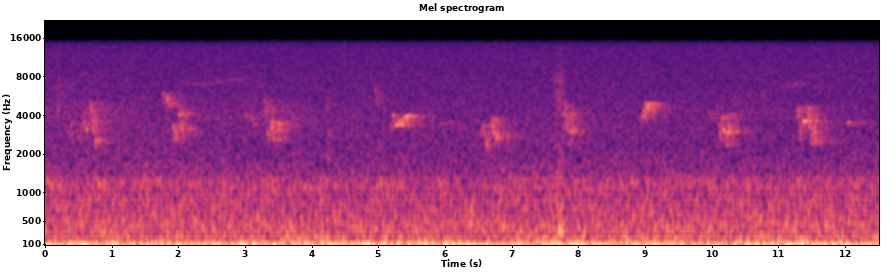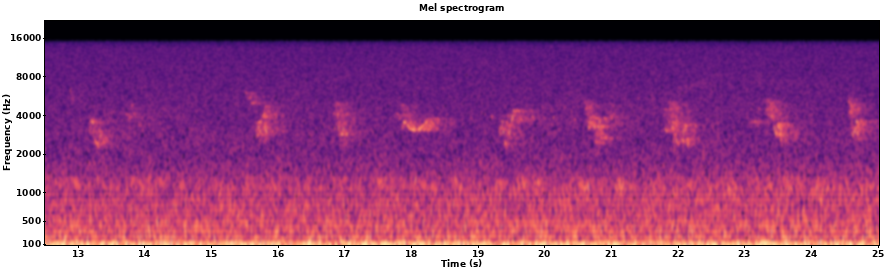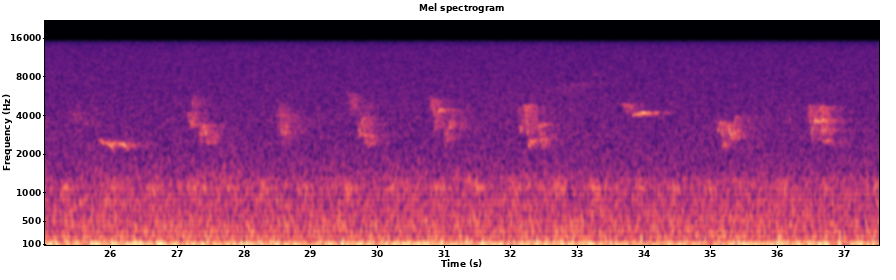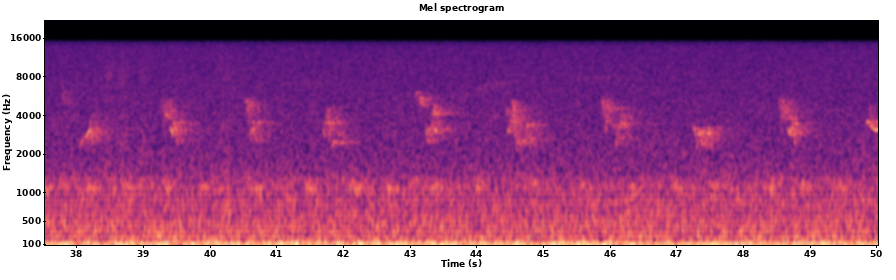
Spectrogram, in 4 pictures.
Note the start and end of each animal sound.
0.1s-50.0s: Red-eyed Vireo (Vireo olivaceus)
17.3s-50.0s: Eastern Chipmunk (Tamias striatus)
17.6s-18.5s: Eastern Wood-Pewee (Contopus virens)
25.7s-26.6s: unidentified call
49.5s-50.0s: Eastern Wood-Pewee (Contopus virens)

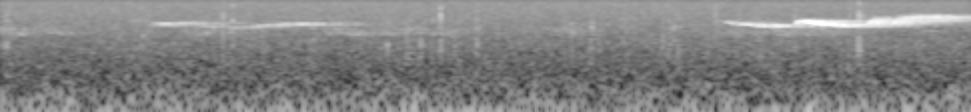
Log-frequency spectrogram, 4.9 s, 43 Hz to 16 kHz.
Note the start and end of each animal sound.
0.0s-4.9s: Red-eyed Vireo (Vireo olivaceus)
0.5s-2.1s: Eastern Wood-Pewee (Contopus virens)
3.4s-4.9s: Black-throated Blue Warbler (Setophaga caerulescens)

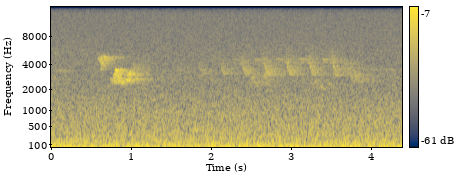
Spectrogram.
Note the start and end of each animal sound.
0.1s-1.4s: Red-eyed Vireo (Vireo olivaceus)
1.7s-3.9s: Ovenbird (Seiurus aurocapilla)

